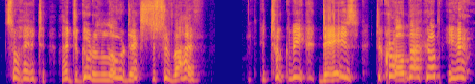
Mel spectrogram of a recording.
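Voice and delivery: high, loud whiny plea; pleading crippled man. Acted. Crippled man accusing Lorne of broken promises, high pleading. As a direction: beg him in a high, strained voice.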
